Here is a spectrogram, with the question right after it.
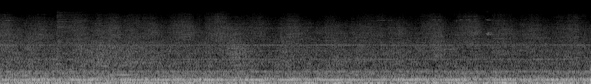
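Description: A train rolls steadily on the Ruhr-Sieg Nord line in Train Sim World, a constant rumbling drone with a faint tonal whine, near and even throughout, with no talking.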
